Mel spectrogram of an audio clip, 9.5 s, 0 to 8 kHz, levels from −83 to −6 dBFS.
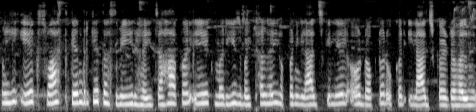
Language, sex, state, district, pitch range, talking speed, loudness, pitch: Bajjika, female, Bihar, Vaishali, 205-250 Hz, 150 wpm, -16 LUFS, 230 Hz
